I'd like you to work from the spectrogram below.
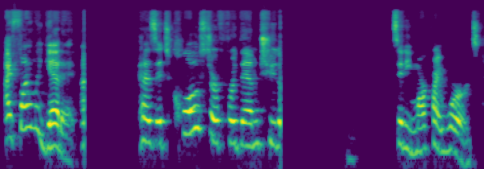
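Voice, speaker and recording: A woman with a high-sitting, sing-song voice and a dark tone speaks unhurriedly in a casual, opinionated monologue. She rambles and repeats herself, leaning often on filler phrases like "you know" and "right."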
